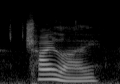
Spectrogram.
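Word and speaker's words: Chili: I am based in North Chilai New York which is spelled like Chile so I'm going to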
